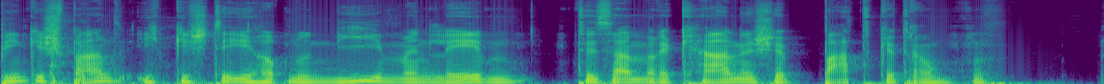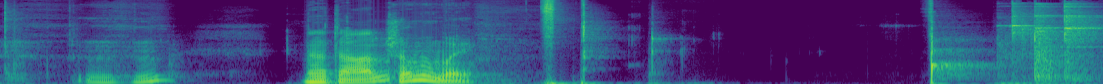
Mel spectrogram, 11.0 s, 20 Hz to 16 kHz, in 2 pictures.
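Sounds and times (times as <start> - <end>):
speech: 0.0 - 8.1
lighter clicking and scraping on a beer bottle cap: 8.2 - 8.9
beer bottle cap popping open with a lighter: 10.2 - 11.0.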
